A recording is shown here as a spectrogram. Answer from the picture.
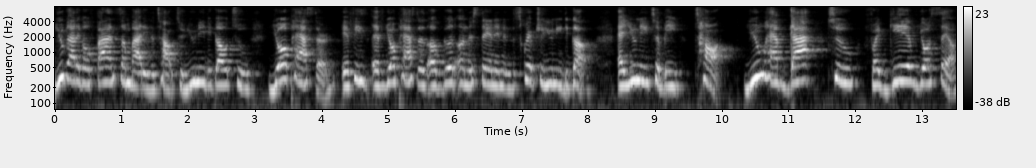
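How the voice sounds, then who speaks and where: Audible room echo surrounds a woman speaking at a moderate pace in an animated tone. Her pitch is high, with ordinary pitch variation. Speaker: faith-based divorce coach and minister. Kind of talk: motivational livestream sermon. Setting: live stream. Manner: animated, preacherly.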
